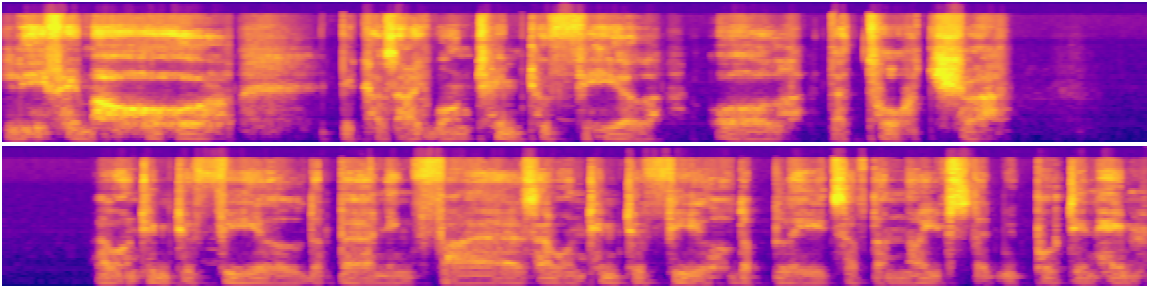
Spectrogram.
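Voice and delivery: put-on airy elderly male voice. Narrating the story, reading the old god's reply to Loki in a breathy, weak Allfather voice. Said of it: "his voice is the voice of an old man, very breathy and weak".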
